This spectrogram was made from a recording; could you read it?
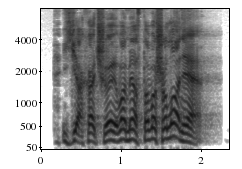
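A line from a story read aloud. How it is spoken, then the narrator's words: Shout. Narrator (Russian): прокричал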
